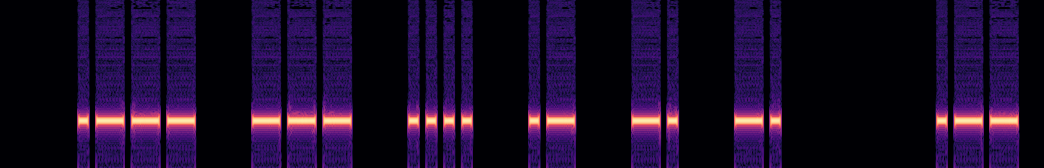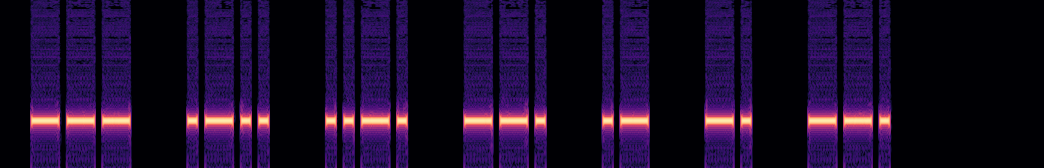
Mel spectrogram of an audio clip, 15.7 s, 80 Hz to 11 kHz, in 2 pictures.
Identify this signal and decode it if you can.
Morse code, heard as a keyed tone, about 18 wpm, spaced as for 12 wpm, 1000 Hz. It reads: JOHANN WOLFGANG
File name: qotdfiles / 12wpm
